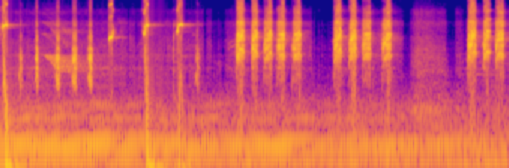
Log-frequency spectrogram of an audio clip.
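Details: Long-tailed shrike with a full repertoire of mimicked notes, calling out a rival: thin chips and a high whistle first, then groups of loud, harsh rasping calls separated by short pauses.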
